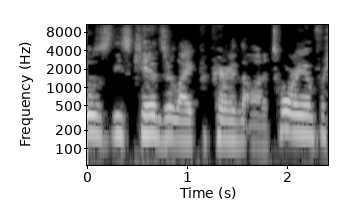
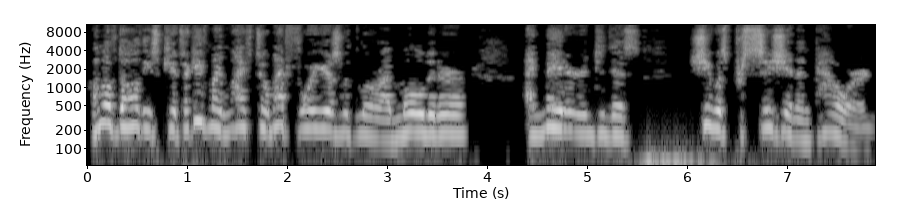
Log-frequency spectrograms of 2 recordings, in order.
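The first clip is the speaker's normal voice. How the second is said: higher-pitched imitated pleading; mock-earnest, insistent defence; impassioned protest; 5 semitones higher than usual. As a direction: act out a coach defending himself. Retells coach's impassioned defence.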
